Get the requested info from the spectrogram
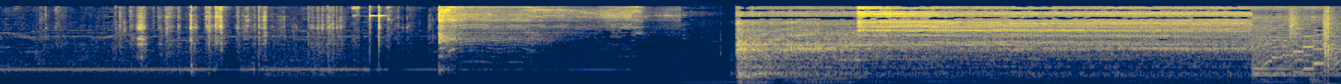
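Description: Abrasive chop saw with a cut-off wheel grinding through a steel bar. Light clicks come first, then about halfway in a loud, steady grinding cut over a low motor hum begins and runs until near the end.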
